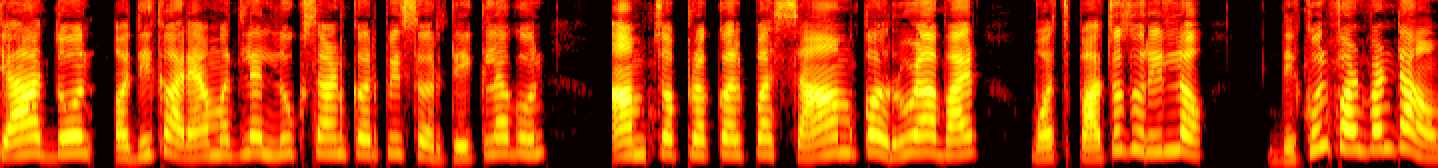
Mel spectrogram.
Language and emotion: Goan Konkani, angry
